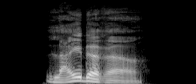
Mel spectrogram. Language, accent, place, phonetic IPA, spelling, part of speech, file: German, Germany, Berlin, [ˈlaɪ̯dəʁɐ], leiderer, adjective, De-leiderer.ogg
- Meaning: inflection of leid: 1. strong/mixed nominative masculine singular comparative degree 2. strong genitive/dative feminine singular comparative degree 3. strong genitive plural comparative degree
